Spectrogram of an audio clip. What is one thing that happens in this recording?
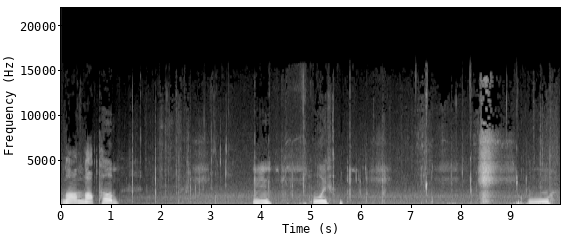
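Leaves rustle as a hand picks berries.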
